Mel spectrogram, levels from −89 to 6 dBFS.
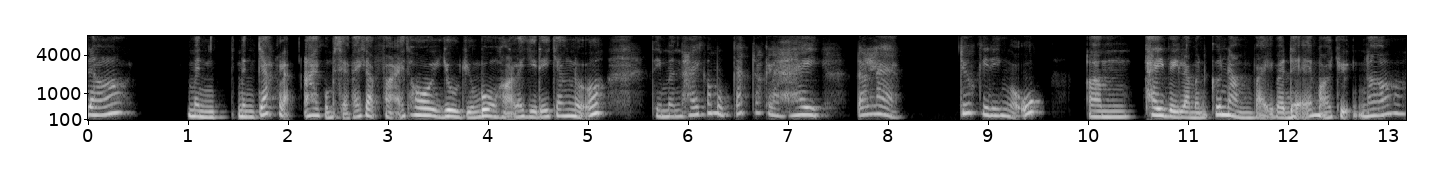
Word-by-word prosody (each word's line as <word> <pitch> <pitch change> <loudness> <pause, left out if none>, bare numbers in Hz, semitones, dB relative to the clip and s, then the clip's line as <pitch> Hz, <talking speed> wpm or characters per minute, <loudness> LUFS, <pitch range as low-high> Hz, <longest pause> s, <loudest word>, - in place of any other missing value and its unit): đó 285 +6 +2 0.6
mình 205 -4 +3 0.3
mình 200 -2 +1
chắc 280 +1 +1
là - - -2
ai 245 +1 +1
cũng 180 -6 -4
sẽ 155 -4 -7
phải 205 +5 -4
gặp 230 -2 0
phải 220 - -4
thôi, 245 -4 +5
dù 210 -2 +7
chuyện 180 +1 0
buồn 225 -1 +6
họ 190 - -3
là 200 - 0
gì 195 -2 -1
đi 200 +2 0
chăng 230 0 +1
nữa. 275 - +2 0.5
Thì 220 - -6
mình 210 +1 -3
thấy 260 +2 -2
có 325 +4 -4
một 300 -5 -1
cách 315 +2 -8
rất 335 -2 -11
là 260 - -3
hay, 255 +2 0 0.4
đó 255 - -3
là 280 -6 -2 0.7
trước 325 +1 +1
khi 270 -4 0
đi 240 0 -1
ngủ, 305 - -1 0.4
ờm, 195 -1 0 0.2
thay 245 -2 +5
vì 200 -3 +3
là 185 -1 0
mình 170 -1 -2
cứ 275 - +3
nằm 200 -10 +4
vậy - - -4
và 175 - +1
để 205 +5 0
mọi 255 -7 +2
chuyện - - -2
nó 240 +6 -1
235 Hz, 225 wpm, -20 LUFS, 200-270 Hz, 0.7 s, dù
